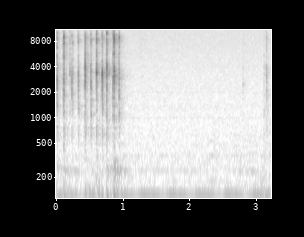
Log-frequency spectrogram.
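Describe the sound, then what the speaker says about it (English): Seven quick keystrokes on a computer keyboard spell out a single word, a short burst of close, crisp clicks in the first second followed by quiet room hum. "if I type in biology, that will take me 7 keystrokes"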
